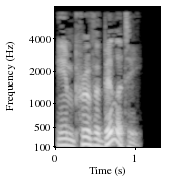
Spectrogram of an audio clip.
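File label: "improvability", British English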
